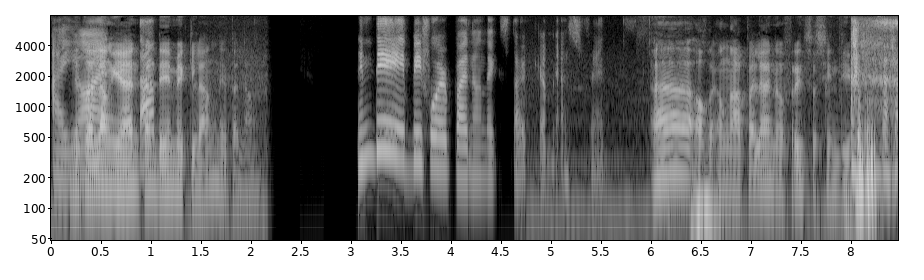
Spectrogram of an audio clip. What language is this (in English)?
Filipino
